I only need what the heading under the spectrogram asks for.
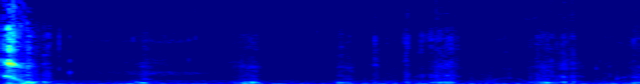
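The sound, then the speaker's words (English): Crunching of a crispy vegan pork rind being chewed, a sharp initial bite followed by repeated brittle crunches in a steady chewing rhythm, fairly quiet with no talking. “I can totally get behind the crunch. It really kind of feels like one, honestly.”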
